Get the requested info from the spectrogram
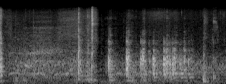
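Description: A composting toilet box pulled out from under a bench on heavy-duty 500-pound drawer slides, the slides running out with a string of short clicks and rattles.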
